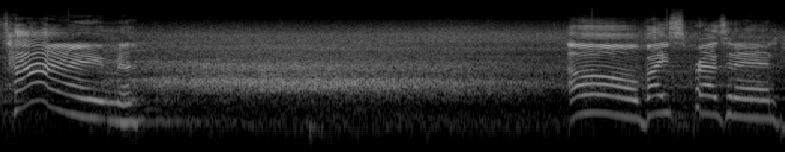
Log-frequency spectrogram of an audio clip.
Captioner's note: applause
